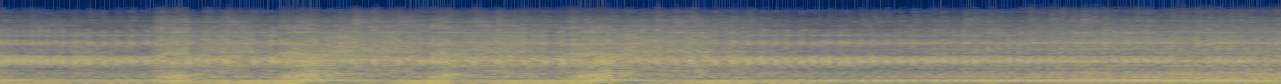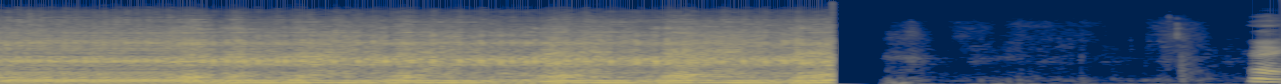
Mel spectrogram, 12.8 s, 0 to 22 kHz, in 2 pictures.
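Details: DRR 90 small single after water pump rebuild (new kit for damaged shaft causing seal leak), coolant topped off, first start checking for leaks: buzzes at steady fast idle with light blips, smooth and even before cutting off; normal running.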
